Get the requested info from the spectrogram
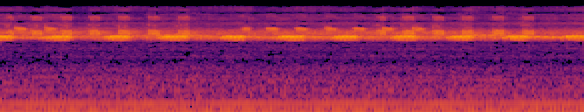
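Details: Autumn insect chorus led by crickets, recorded beside a streetlamp: steady high trilled chirps pulsing about twice a second, with overlapping faster rhythmic chirping from other insects above and a low steady hum beneath.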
